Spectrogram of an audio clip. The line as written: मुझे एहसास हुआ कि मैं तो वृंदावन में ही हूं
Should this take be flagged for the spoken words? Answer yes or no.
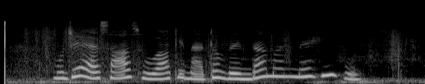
no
